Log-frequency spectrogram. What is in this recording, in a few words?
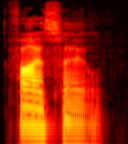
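"fire sale", British English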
